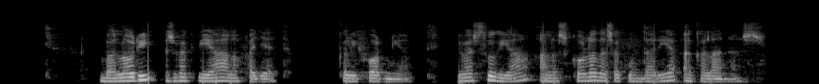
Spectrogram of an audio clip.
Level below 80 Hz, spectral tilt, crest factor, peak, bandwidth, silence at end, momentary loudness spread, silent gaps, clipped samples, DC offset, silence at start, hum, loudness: -60 dBFS; -6.5 dB/octave; 20 dB; -8 dBFS; 7.8 kHz; 0.55 s; 10 LU; 0.91-0.99 s, 2.94-3.38 s, 4.42-4.57 s; under 0.1%; under 0.1%; 0.45 s; none; -27 LUFS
